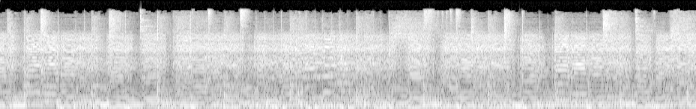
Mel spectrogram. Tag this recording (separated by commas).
Music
